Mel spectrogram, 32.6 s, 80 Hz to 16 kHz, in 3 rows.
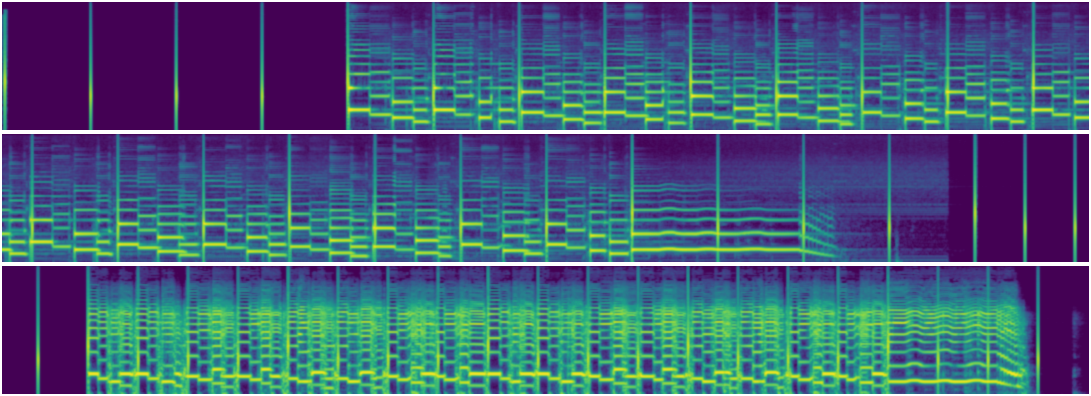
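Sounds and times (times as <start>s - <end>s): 
guitar sweep picking: 3.5s - 19.4s, 22.6s - 32.1s.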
